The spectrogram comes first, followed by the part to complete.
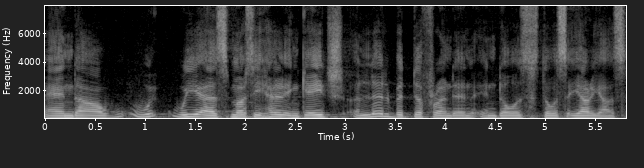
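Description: The man's tone is dark and mellow, with a fairly high pitch. His intonation stays fairly even at a moderate pace. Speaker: missions team member. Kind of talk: church announcement. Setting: church. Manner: hesitant, filler-heavy.

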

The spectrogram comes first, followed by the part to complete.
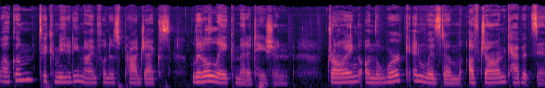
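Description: Calm and soothing, a woman's medium-pitched voice carries a dark, mellow tone. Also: ordinary pitch variation. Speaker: meditation guide. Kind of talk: guided meditation, gentle instructions with long pauses. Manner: slow, calm and soothing, with unhurried pacing; soft-spoken, hushed and gentle.

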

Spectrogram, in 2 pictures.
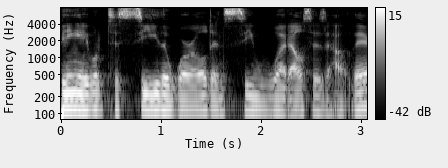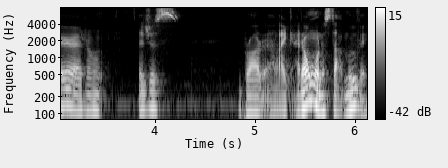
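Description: A man speaks in a plain, everyday voice at a moderate pace. His pitch is fairly low, his intonation fairly even. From military family, high school in Texas. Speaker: Air Force member. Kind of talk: casual chat.

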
